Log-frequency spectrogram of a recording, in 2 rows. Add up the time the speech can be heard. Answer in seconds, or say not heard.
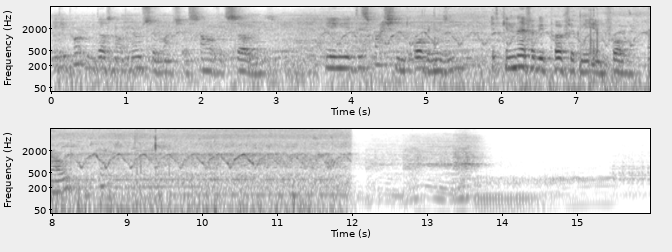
8 s.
